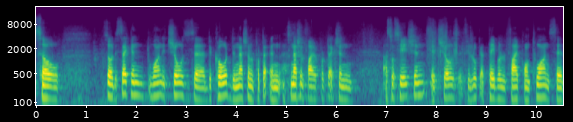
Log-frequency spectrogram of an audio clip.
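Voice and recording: A man speaks at a moderate pace and a medium pitch, with little pitch movement. His tone is dark and mellow.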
